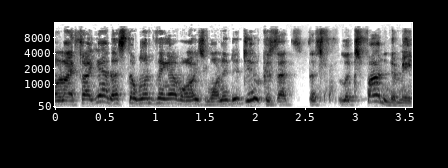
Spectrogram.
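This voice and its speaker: Speaking at a very fast pace with a high pitch and very wide pitch swings, a man talks with an American accent. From Uruguay-born, raised in the US from age three. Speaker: soap opera actor and voiceover artist. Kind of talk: casual interview. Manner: halting, with many restarts.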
